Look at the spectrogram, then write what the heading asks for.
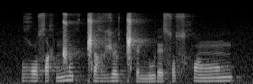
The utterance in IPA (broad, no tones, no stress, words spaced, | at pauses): ʁuːsˤɛxŋ͡ǁuθ ǁɛʁʒəl ǁʰɛŋɾu ɾɛsosˤxõːŋ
